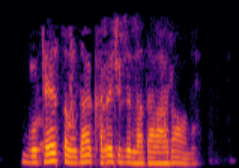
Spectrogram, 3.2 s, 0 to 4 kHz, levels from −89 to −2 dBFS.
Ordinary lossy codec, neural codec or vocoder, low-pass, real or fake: MP3, 24 kbps; codec, 16 kHz, 4 kbps, FreqCodec, larger model; 3.6 kHz; fake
